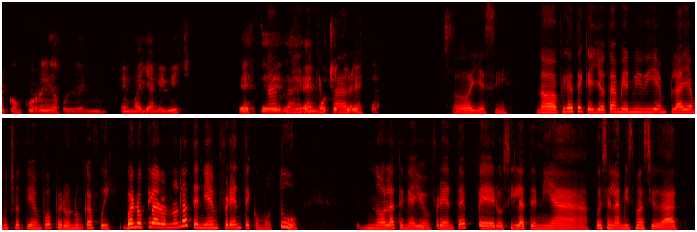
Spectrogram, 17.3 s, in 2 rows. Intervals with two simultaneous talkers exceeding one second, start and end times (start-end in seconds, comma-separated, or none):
3.3-4.5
